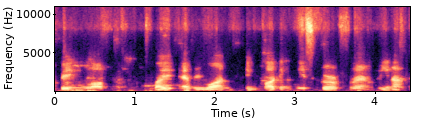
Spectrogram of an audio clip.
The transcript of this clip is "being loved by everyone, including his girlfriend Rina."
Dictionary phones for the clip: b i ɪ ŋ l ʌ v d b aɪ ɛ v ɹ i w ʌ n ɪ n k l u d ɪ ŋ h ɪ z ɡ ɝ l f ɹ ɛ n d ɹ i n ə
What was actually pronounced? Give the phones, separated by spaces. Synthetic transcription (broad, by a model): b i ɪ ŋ l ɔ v b aɪ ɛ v ɹ i w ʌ n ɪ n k ɔ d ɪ ŋ h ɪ s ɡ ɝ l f ɹ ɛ n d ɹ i n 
